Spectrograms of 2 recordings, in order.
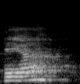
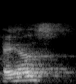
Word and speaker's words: peah: the Mishnah known as Peah. Peah is referring to the corners of the field. So like if you've ever met someone who wears payas, that's like an Ashkenazic pronunciation of like the word peah, because there's the corner of your hair.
